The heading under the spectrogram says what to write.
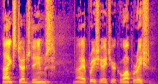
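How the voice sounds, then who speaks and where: An actor playing a firm, upright forest ranger, earnest and assertive, in a 1950s radio drama. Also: male voice, on the low side, normal speed, natural voice.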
